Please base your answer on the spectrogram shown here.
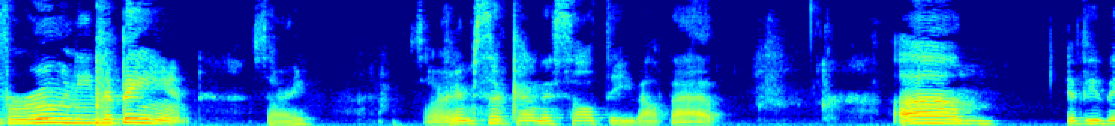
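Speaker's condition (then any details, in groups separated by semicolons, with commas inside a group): Cerebral palsy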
